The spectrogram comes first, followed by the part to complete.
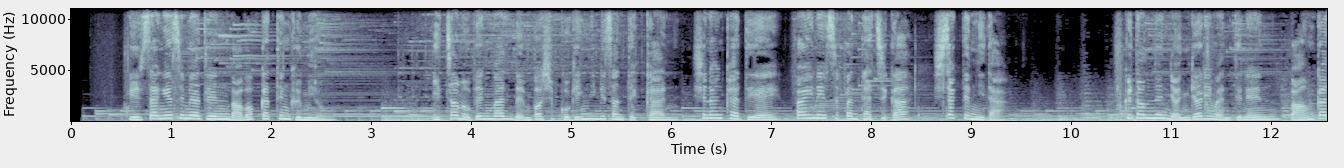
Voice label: Commercial

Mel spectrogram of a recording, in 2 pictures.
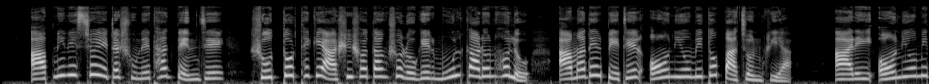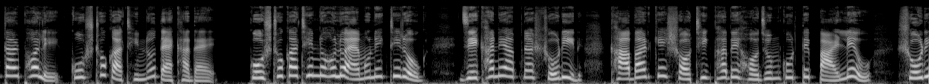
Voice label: Narration Sample

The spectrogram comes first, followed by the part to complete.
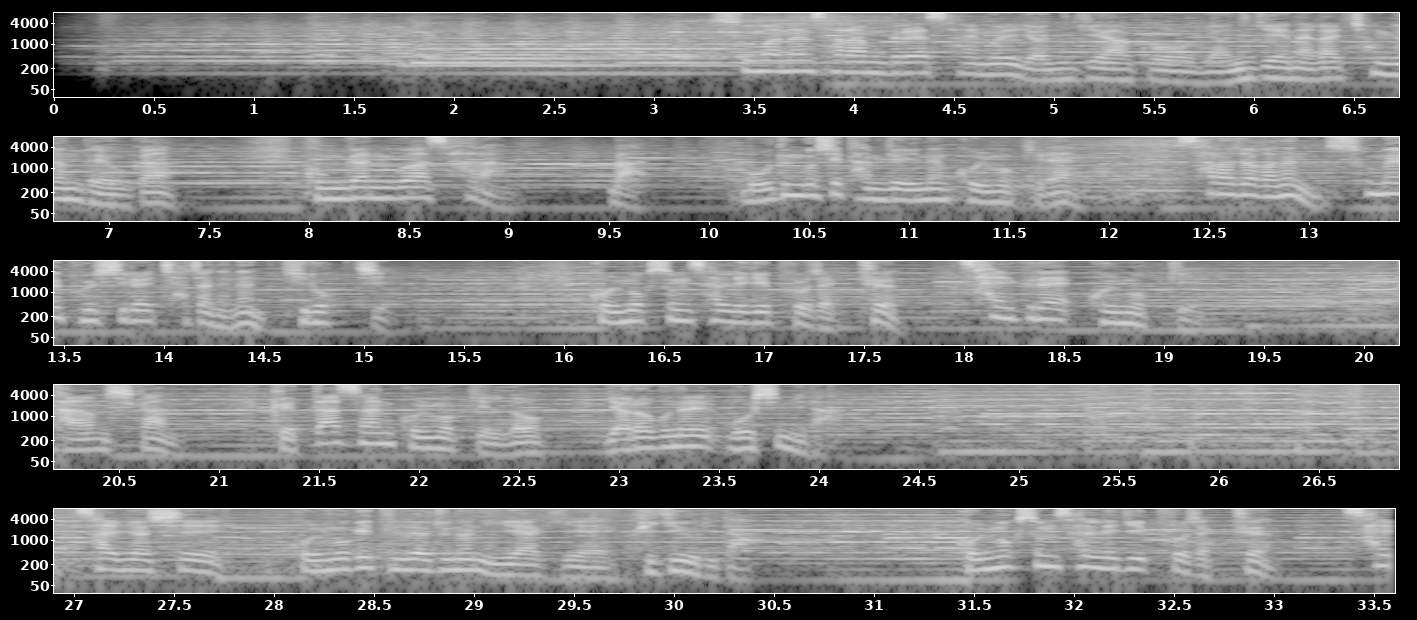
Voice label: Documentary

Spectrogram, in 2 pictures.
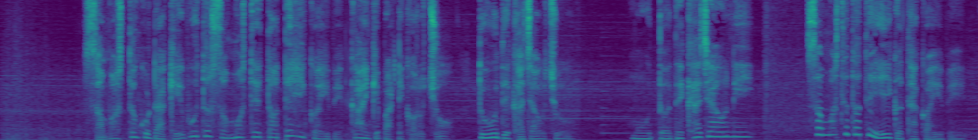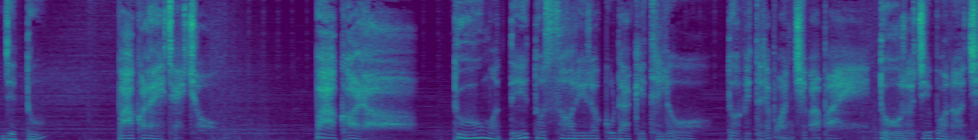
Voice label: FEMALE DRAMA

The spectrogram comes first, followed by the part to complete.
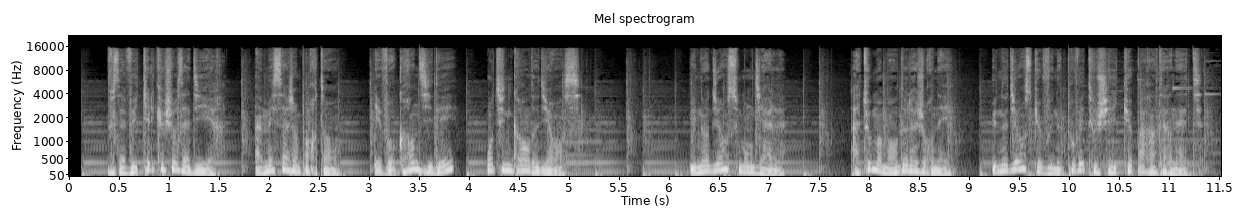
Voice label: Commercial

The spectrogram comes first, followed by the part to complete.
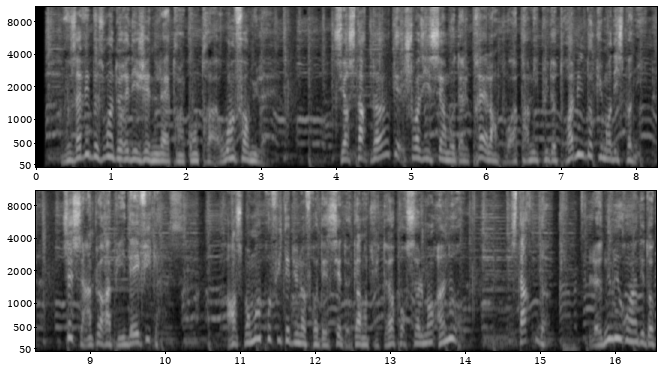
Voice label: Commercial

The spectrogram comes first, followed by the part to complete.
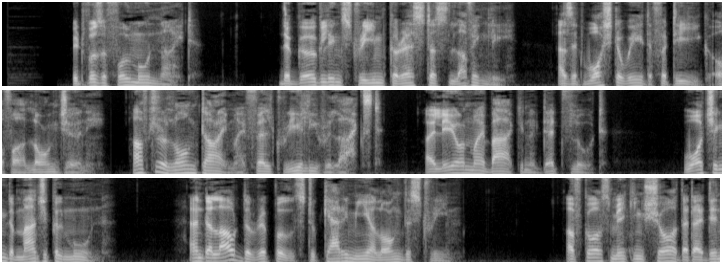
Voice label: Audiobook

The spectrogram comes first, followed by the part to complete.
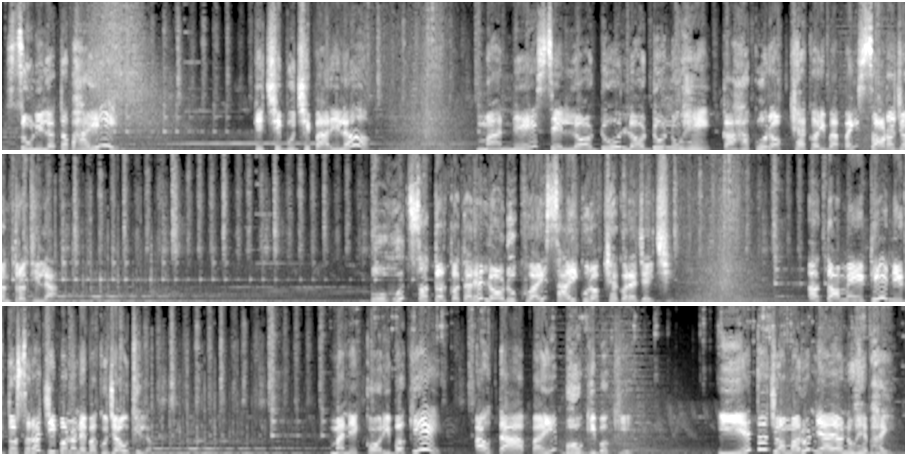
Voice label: FEMALE DRAMA

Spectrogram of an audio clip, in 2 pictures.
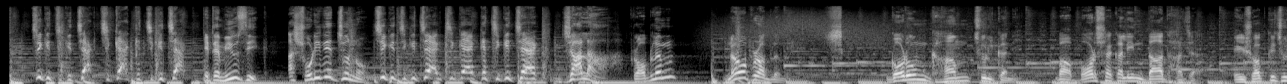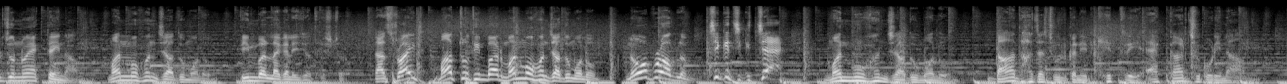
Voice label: TVC Sample

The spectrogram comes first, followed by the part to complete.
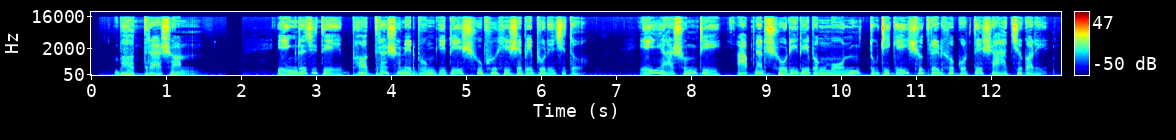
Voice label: Narration Sample

